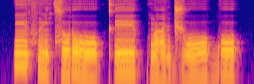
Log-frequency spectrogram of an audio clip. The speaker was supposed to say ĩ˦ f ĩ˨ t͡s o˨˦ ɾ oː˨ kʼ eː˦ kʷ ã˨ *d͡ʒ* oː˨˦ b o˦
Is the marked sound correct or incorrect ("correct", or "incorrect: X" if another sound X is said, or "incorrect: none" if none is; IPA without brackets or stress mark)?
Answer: correct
